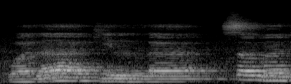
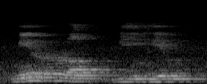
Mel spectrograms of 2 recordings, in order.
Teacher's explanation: Halaman berikutnya ini ada pokok bahasan yang membahas tentang nir sukun atau tanwin bertemu huruf lam atau ro. Ini termasuk ke dalam hukum idgham bila gunah ya. Dimasukkan dengan tanpa gunah ya. Pokok pembahasannya nun sukun atau tanwin an in un bertemu lam bertemu ro.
